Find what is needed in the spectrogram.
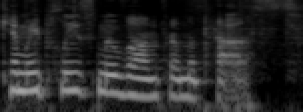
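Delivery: ordinary talk, nothing marked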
